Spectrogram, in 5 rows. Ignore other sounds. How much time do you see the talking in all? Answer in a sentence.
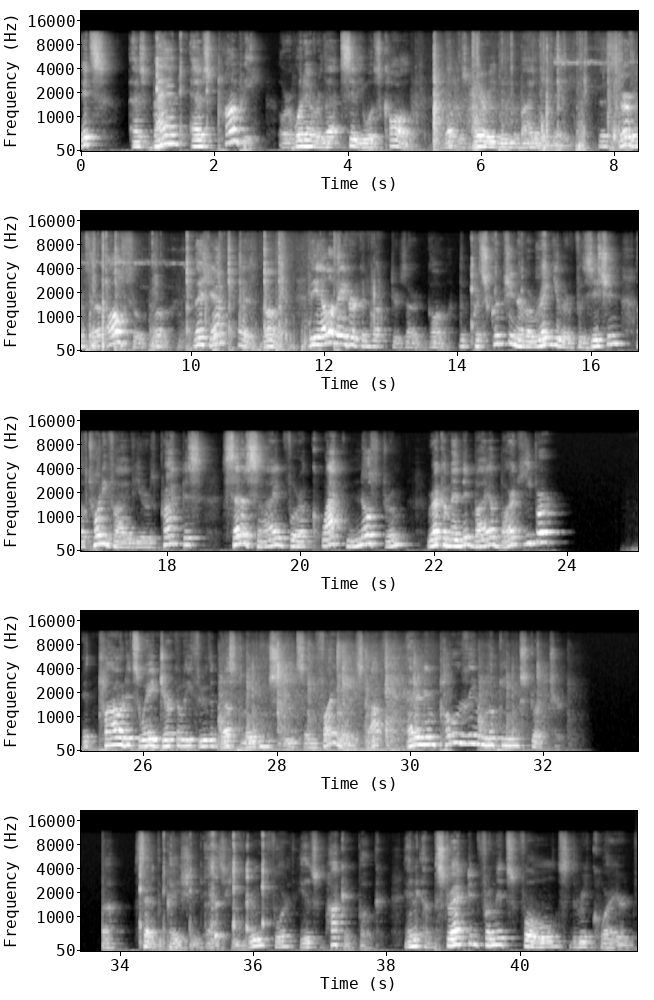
You can hear the talking for 39 seconds altogether.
